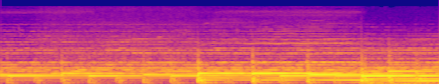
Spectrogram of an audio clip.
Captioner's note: water swishing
